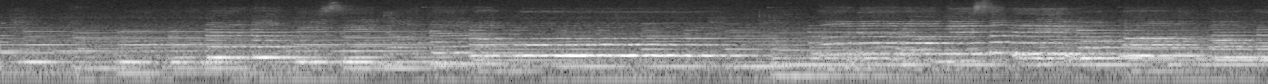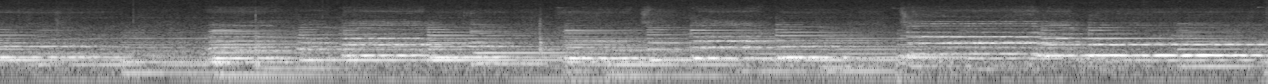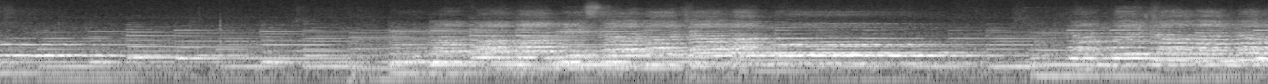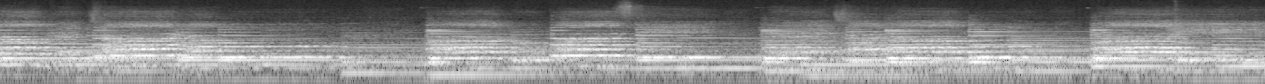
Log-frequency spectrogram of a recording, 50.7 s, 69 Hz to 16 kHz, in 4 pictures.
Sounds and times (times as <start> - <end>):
Choir: 0.0 - 50.6.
